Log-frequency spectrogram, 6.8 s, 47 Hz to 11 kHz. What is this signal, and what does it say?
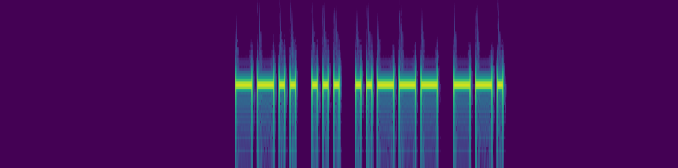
Morse code, heard as a keyed tone, about 22 wpm, 700 Hz. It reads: ZS2G
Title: DXCC-100 Call Signs - 4 Characters - Repeated 3x - 22wpm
